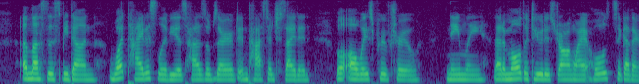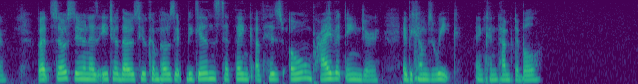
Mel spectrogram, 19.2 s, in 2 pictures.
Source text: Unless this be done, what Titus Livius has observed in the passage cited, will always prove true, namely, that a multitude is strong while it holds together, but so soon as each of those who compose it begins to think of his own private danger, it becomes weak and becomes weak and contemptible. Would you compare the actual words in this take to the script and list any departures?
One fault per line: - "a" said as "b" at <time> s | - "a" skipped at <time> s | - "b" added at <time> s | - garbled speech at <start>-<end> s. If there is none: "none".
- "becomes weak and" skipped at 16.9 s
